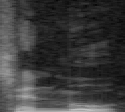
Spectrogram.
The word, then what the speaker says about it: Shenmue: Shen-Menu, dieses japanische Ding, was ich nicht kenne. Du meinst Shenmue? Shenmue, genau.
